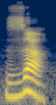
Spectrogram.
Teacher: یہاں پہ buzzing sound آئے گا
